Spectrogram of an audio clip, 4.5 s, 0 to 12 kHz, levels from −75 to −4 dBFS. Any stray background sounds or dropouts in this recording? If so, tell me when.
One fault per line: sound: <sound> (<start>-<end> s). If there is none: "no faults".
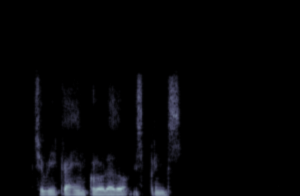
no faults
